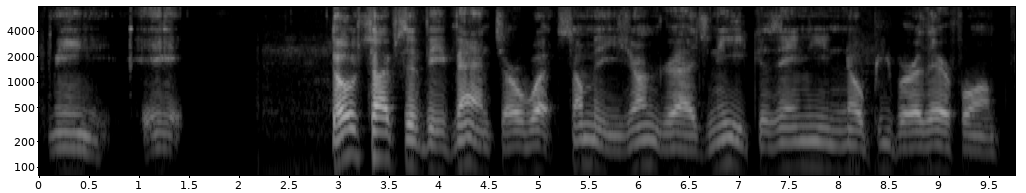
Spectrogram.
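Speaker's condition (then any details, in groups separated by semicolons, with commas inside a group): Lou Gehrig's disease (ALS)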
